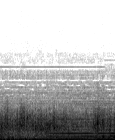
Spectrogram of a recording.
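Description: The tail of a cartoon dynamite blast: a low rumble and scattering debris noise slowly fading, under background music whose held chords come in about a second in.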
